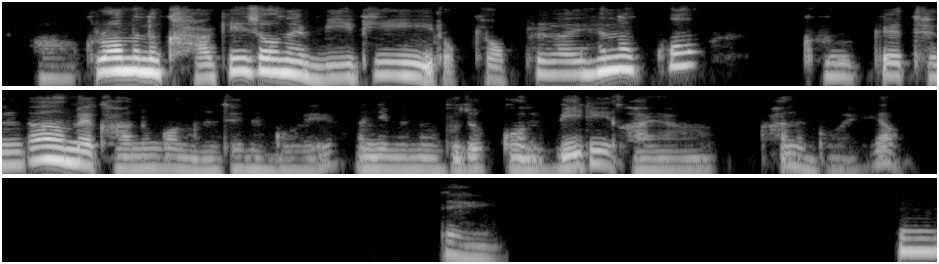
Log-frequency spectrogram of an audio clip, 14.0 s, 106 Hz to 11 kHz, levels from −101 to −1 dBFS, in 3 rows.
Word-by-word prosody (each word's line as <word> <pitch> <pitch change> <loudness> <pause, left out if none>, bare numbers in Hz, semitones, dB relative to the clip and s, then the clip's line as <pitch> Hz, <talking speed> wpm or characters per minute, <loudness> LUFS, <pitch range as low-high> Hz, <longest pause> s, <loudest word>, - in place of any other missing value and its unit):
아 165 -1 -20
그러면은 245 -1 +8
가기 180 +9 -3
전에 235 -4 +5
미리 180 +3 -5
이렇게 - - -7
어플라이 210 +6 -9
해 - - +5
놓고 275 +6 +1 0.8
그게 190 - -7
된 180 -2 -10
다음에 225 -4 +2
가는 145 -2 -14
건 145 -2 -14
안 125 0 -15
되는 130 0 -17
거예요? 125 +6 -19
아니면은 135 -1 -12
무조건 130 0 -12
미리 165 +7 -7
가야 125 -3 -17 0.2
하는 155 -6 -17
거예요? 125 +1 -21 2.3
네. 130 -7 -17 1.9
어. 200 - -8
165 Hz, 230 characters per minute, -24 LUFS, 130-205 Hz, 2.3 s, 그러면은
